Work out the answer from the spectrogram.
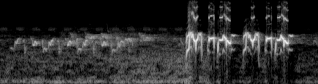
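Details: Sooty-headed bulbul in noisy mood: a soft, distant run of chattering notes, then loud, rapid bursts of bright, liquid chirps in two tight groups; low background rumble.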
